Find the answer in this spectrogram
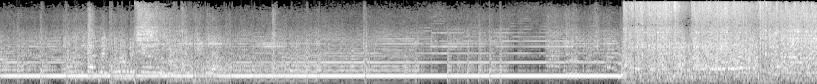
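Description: Punk rock band playing live with distorted electric guitar, bass and drum kit. A single steady note hangs over the playing for about twelve seconds, then stops suddenly as a denser, louder band sound takes over.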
